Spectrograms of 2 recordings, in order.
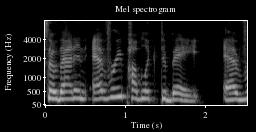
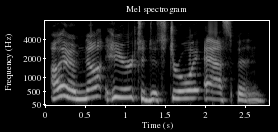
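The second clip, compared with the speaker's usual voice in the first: usual speaking voice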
